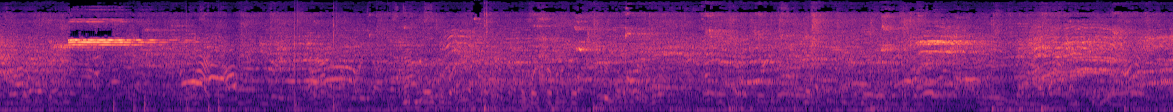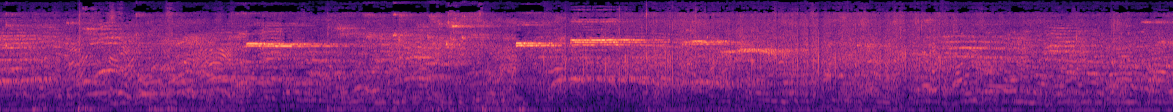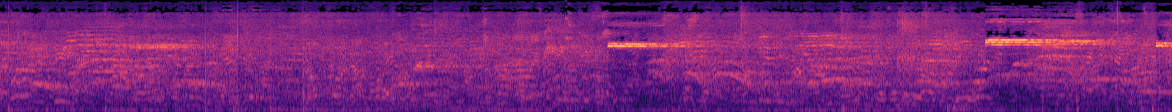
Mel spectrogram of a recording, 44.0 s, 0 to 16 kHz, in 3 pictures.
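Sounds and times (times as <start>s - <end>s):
voices calling and shouting: 0.0s - 43.9s
volleyballs hit and bouncing: 1.5s - 11.3s, 31.9s - 33.5s, 42.5s - 43.9s.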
